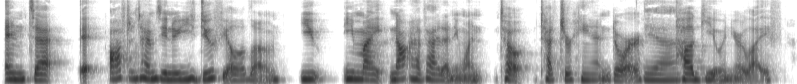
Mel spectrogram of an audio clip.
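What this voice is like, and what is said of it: Gravelly, tearful voice. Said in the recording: “now I'm going to start crying. My voice is getting gravelly.”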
